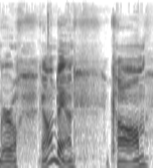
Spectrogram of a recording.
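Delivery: normal talking voice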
